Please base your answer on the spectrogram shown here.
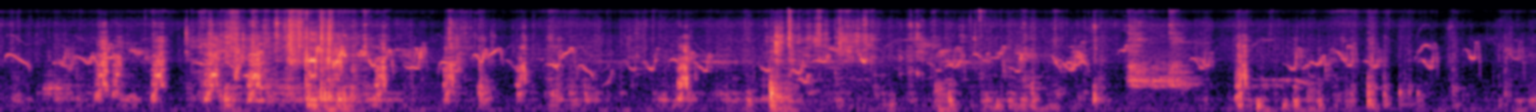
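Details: Partridge and yellow pheasant chicks feeding together at home while parents watch; busy stream of short high cheeps and chirps, many birds calling at once, with bursts of louder clucking and pecking noises.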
